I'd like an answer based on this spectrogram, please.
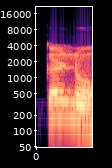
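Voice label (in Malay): "kernu", Malay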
